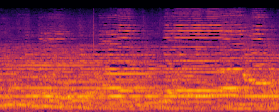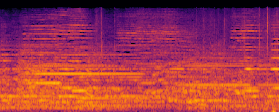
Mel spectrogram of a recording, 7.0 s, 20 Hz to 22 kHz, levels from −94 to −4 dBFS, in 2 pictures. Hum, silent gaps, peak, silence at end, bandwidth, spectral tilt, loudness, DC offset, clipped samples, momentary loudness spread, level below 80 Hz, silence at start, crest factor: none; none; -6 dBFS; 0 s; 16.5 kHz; -3 dB/octave; -21 LUFS; under 0.1%; under 0.1%; 6 LU; -46 dBFS; 0 s; 16 dB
